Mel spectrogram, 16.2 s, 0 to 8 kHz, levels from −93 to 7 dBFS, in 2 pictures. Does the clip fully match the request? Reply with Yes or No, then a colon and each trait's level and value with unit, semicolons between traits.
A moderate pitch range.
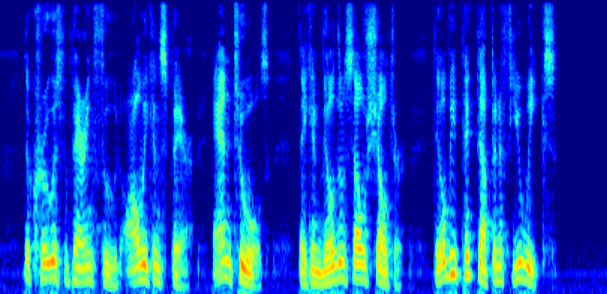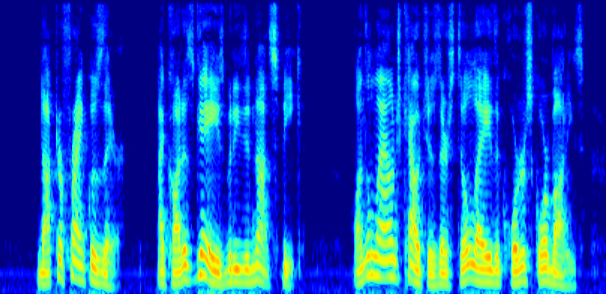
Yes: average, 4.9 semitones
